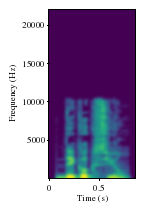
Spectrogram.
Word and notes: décoction: French

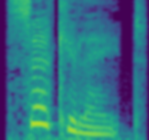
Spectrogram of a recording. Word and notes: circulate: anglais

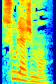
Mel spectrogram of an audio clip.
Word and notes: soulagement: francais

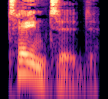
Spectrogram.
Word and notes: tainted: anglais

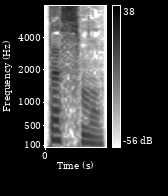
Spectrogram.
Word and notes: tassement: francais

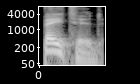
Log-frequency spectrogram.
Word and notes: bated: anglais

